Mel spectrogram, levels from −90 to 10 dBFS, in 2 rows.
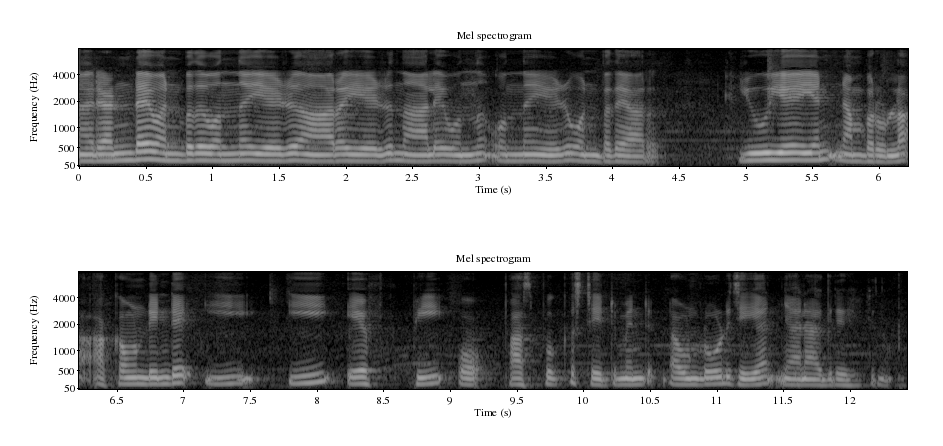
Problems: none marked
